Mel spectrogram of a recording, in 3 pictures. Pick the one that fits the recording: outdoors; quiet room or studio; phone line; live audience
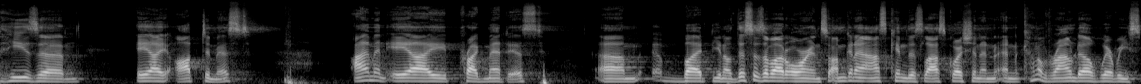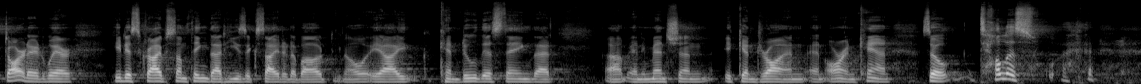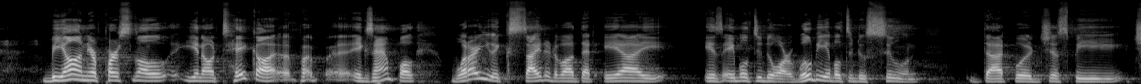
live audience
